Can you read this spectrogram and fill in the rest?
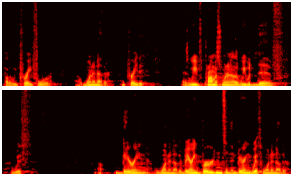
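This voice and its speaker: Hoarse pastor in a reverberant church. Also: male voice, low voice, normal speed, pauses often, phone-quality sound. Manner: filler-heavy, restarts often. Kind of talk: prayer and sermon. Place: church sanctuary.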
